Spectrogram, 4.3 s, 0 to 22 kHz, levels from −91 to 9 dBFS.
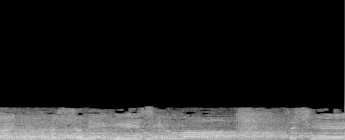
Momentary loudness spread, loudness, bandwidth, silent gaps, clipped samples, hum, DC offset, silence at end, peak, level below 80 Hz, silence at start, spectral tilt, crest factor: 5 LU; -14 LUFS; 5.4 kHz; none; under 0.1%; none; under 0.1%; 0 s; 0 dBFS; -48 dBFS; 0 s; -5.5 dB/octave; 14 dB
